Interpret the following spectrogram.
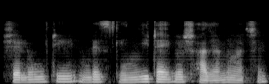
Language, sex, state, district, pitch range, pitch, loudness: Bengali, male, Odisha, Khordha, 105-120 Hz, 115 Hz, -21 LUFS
